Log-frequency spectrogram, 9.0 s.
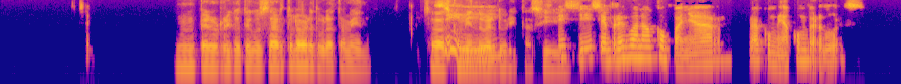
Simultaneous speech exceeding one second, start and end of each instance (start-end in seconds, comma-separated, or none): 4.3-5.7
